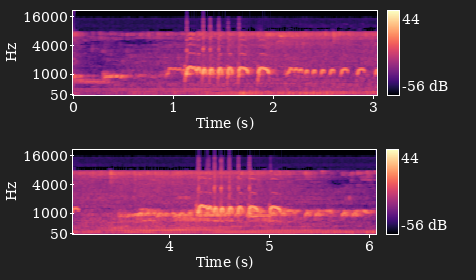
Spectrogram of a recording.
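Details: Local wild-type zebra doves singing to lure others: a loud burst of rapid staccato cooing with a rolled ending, a softer run of quick coos, then a second loud phrase over a murmur of more distant doves.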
